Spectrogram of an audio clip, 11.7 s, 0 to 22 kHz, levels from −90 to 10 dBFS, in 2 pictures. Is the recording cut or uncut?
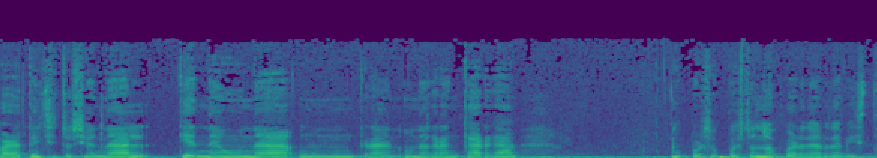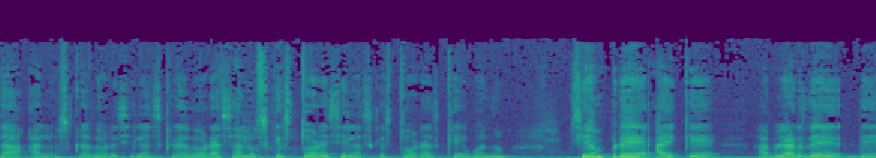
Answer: uncut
